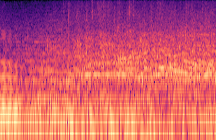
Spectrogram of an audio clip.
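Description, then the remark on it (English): A crowd cheers and shouts during a rocket launch in a steady, dense roar of many voices, loud and continuous throughout, with no single voice standing out, as the rocket, having cleared the launch pad, loses engines and tumbles. “I like how everybody's cheering.”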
